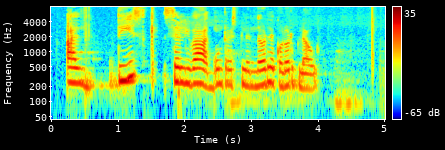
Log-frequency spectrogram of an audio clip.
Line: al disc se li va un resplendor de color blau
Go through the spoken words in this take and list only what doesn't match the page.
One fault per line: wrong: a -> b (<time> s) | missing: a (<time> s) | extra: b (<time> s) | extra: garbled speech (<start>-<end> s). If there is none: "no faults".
no faults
